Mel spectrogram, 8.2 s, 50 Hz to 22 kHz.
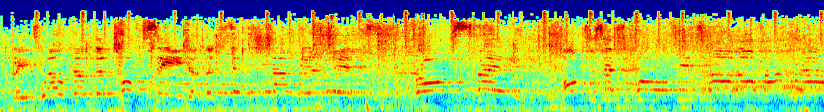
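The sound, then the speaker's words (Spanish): A tennis crowd at the Queen's grass-court tournament greets Carlos Alcaraz with cheering, whoops and calls of many overlapping voices, loud and sustained throughout. “Con la vista puesta en Wimbledon, que arranca en 2 semanas, Alcaraz debuta en el torneo de Queens, donde ha sido recibido así por el público inglés.”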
